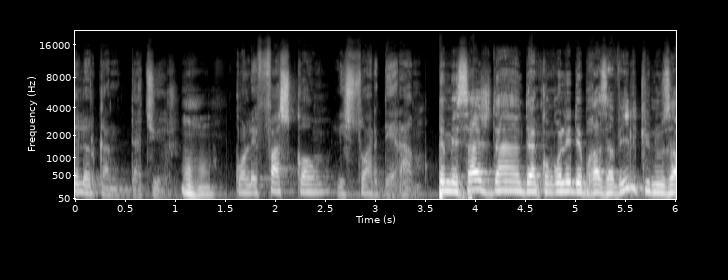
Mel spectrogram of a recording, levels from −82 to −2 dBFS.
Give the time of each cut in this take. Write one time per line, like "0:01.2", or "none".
0:01.5
0:03.6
